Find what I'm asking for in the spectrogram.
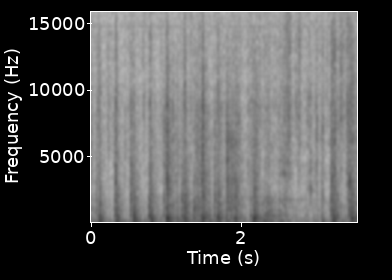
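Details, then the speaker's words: Renault Clio 172 with suspected broken gearbox, only first and second engage; mic placed underneath while shifting: uneven hollow thumps about one to one and a half per second, something slapping underneath, owner suspects a snapped selector, unconfirmed. "something is slapping underneath can you hear that something is definitely slapping underneath"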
